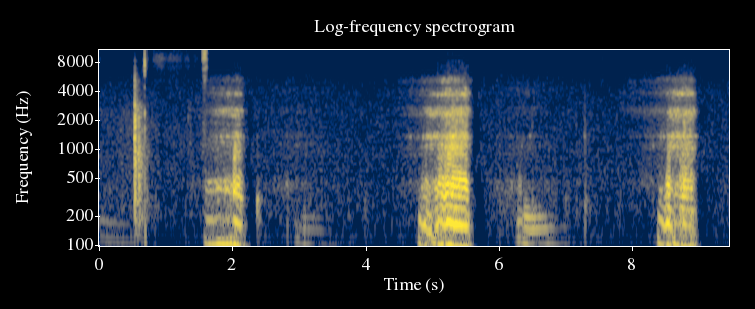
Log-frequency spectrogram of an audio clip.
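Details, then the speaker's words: A sleeping female puppy snores beside a person singing, with rough inward breaths and quieter outward breaths at roughly 18 breaths a minute; soft rhythmic puppy snoring. "There's a sound of the puppy snoring just to my left. I thought it's perfect to have. I don't know if you can hear her snoring."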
